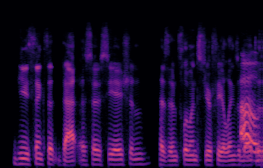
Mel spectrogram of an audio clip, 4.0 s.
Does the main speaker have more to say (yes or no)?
no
